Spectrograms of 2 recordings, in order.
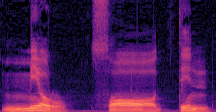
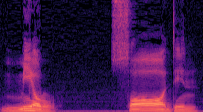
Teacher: So ra sakin preceded by a kasra sound but followed by one of the tafkheem letters. In that case the ra will still be heavy, tafkheem.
